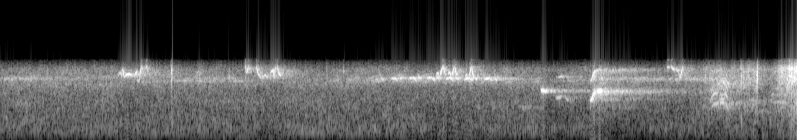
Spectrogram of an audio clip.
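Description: Birds chirping in woodland: short high chirps about a second apart, with louder calls and sharp noises in the last two and a half seconds.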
